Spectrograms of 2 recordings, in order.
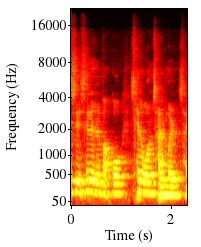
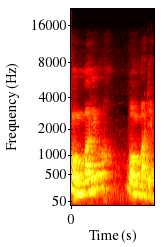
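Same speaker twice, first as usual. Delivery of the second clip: put-on Chungcheong regional accent; 3 semitones higher than usual. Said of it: "충청도 사투리로 이렇게 합니다".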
